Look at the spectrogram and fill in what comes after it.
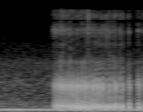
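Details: Pomeranian dog snoring during a midday nap: a brief rattling, fluttering snore on one breath, over a steady low hum.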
